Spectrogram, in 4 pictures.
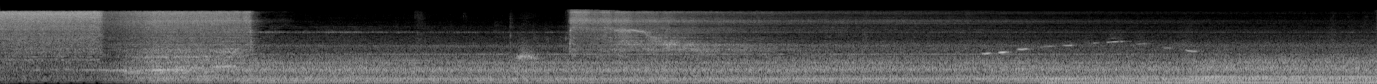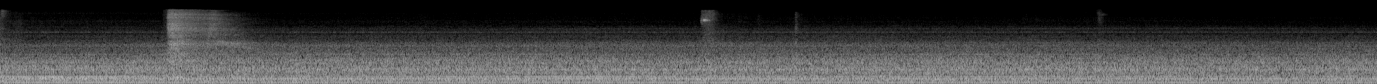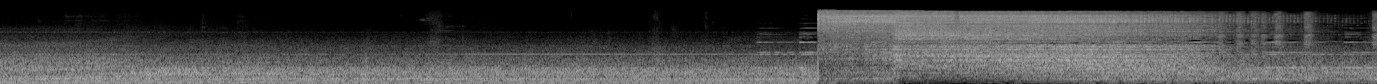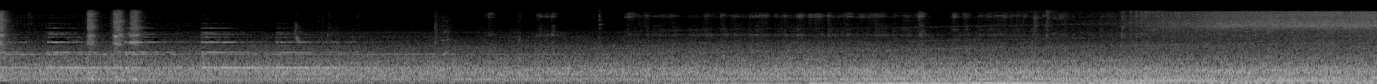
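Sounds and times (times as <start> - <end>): loud hiss of air: 0.0 - 2.6, 5.7 - 9.7, 15.4 - 16.4, 35.7 - 40.0, 52.7 - 55.0
train low hum and rumble: 0.0 - 55.0.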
